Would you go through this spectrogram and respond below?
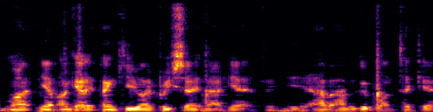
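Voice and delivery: wife leaving quietly, mock courteous; meek wife. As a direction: mumble politely as you give up. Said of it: "then she's like".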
